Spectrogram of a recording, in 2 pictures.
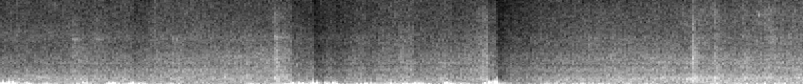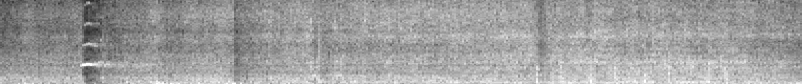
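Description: A locomotive rumbles as it approaches.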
